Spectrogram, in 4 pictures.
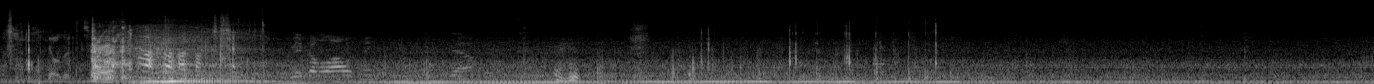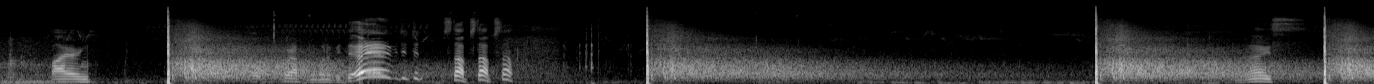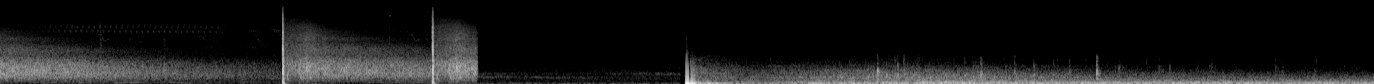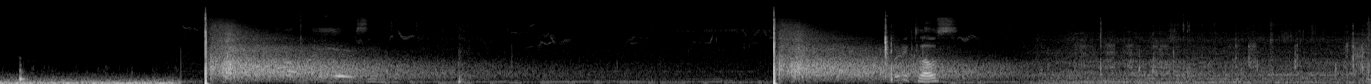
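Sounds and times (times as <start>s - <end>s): engine idling: 0.0s - 14.5s, 51.2s - 54.9s
footsteps crunching on dirt: 5.0s - 9.4s, 50.8s - 54.9s
pistol shots echoing: 15.4s - 17.1s, 20.2s - 22.8s, 24.7s - 26.1s, 26.8s - 32.3s, 43.2s - 46.1s, 48.9s - 51.3s.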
